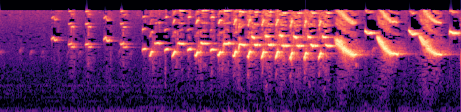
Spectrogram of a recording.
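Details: Goldfinch-canary hybrid mule, bred from a goldfinch and a canary, singing: sparse high chirps open, then a dense rapid twittering run with sweeping downslurred notes near the end.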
